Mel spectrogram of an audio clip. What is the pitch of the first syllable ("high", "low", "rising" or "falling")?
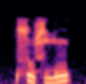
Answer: falling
